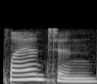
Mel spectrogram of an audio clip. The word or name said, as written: plantain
